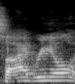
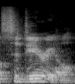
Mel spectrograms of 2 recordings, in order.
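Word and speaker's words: sidereal: and it's not it's it looks like it's pronounced side reel and when I you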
